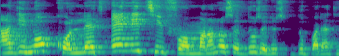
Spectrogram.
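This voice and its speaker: The background is quiet. A woman speaks with very wide pitch swings. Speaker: vlogger. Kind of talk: casual vlog commentary. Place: home room. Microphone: lapel.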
